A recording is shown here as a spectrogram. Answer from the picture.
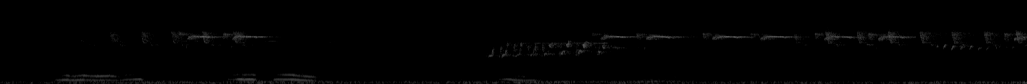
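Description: A bird calling in rapid runs of short, high, repeated notes, once near the start and again for several seconds from about six seconds in, with a lower trill just before the second run.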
